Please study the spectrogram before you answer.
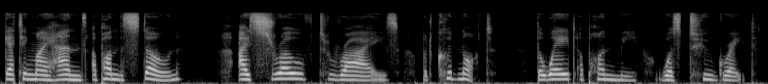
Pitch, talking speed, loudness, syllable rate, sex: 220 Hz, 155 wpm, -21 LUFS, 4.1 syllables/s, female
